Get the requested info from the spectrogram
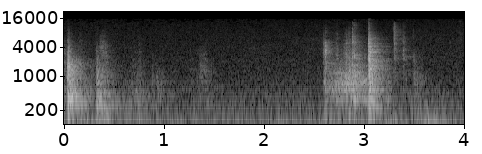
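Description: Power-supply cables and their plastic connectors being handled and tucked away inside a metal computer case, knocking and rustling against it: a couple of knocks at the start, then a short burst of clatter with one sharp knock about three seconds in.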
